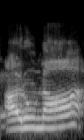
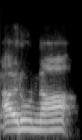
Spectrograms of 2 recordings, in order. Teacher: when you say Aruna and you roll your tongue you know you're pronouncing it correctly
